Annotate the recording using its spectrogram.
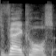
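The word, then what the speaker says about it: Weghorst: people say different names it's veg horse so without vehicle so in dutch they pronounce um like the w's as v's so imagine it as like a v vehicle so without vagus um do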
